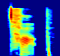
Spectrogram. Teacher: The T is right at the beginning of a stressed syllable, so it gets that puff of air.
